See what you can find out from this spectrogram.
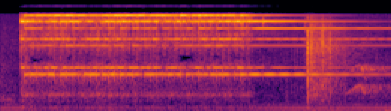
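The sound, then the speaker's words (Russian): A telephone rings in an apartment with a loud, continuous electronic bell tone for about two seconds, then a short clatter follows, like the handset being picked up. “В какой-то квартире звонит телефон.”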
